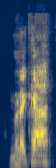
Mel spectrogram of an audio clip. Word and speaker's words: Mecate: And as you mentioned before, it is Mecate, right? That is the correct pronunciation. Mecate.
